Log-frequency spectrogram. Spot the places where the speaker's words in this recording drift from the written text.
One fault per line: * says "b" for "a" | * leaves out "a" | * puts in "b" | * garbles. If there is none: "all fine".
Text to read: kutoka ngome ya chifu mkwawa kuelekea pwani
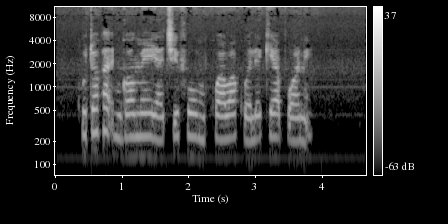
all fine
